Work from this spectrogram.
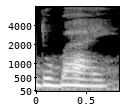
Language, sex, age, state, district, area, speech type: Assamese, female, 30-45, Assam, Kamrup Metropolitan, rural, spontaneous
